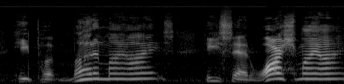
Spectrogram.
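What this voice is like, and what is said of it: Usual voice. Nothing is said of it.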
